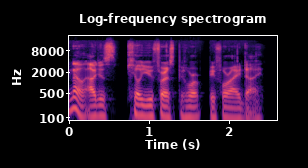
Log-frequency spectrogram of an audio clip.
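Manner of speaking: normal talking voice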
